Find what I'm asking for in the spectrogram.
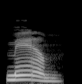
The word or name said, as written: maam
